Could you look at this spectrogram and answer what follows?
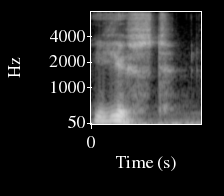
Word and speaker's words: used: bake chocolate cakes now I have a d on the end of use used but it's pronounced as a t sound used I used to bake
